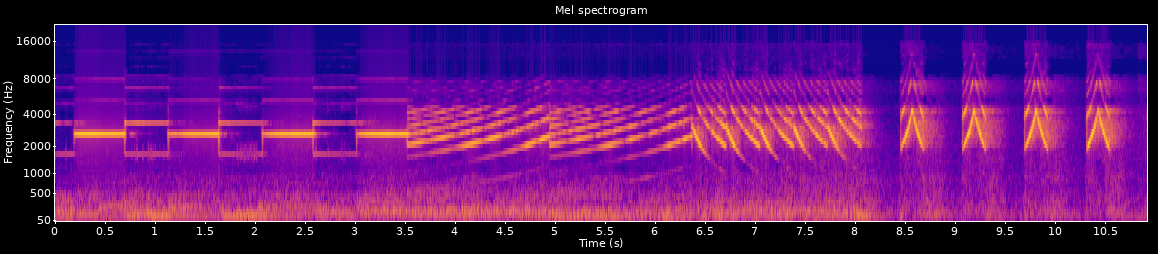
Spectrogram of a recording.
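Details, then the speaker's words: HD remote alarm on a 2022 Honda Beat motorcycle, armed with the closed-padlock button (vibration mode): alternating two-tone beeps, rising whoops, chirps and repeated blasts; repeated shocks in a short time give a longer siren; normal. "Jadi saat ini dipencet sekali, motor ngeluarin bunyi sirine sekali, ini mode getar aktif. Jadi kalau motor terkena guncangan sekali, dia suaranya kayak gitu."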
